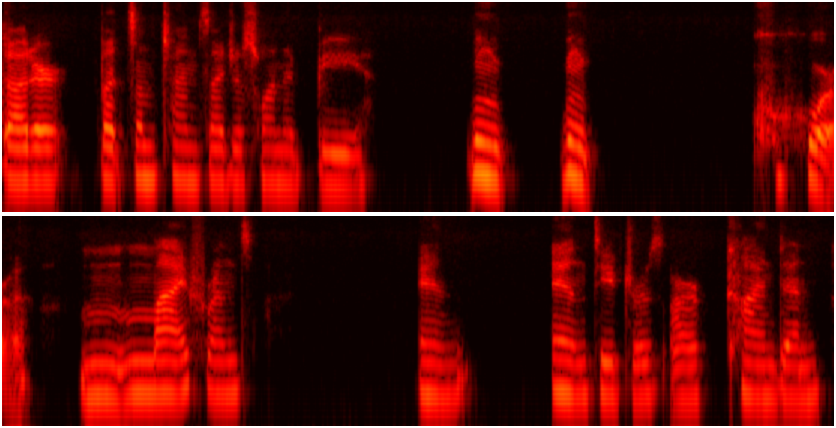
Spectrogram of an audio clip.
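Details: School-age girl who stutters and receives speech therapy: stuttering.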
